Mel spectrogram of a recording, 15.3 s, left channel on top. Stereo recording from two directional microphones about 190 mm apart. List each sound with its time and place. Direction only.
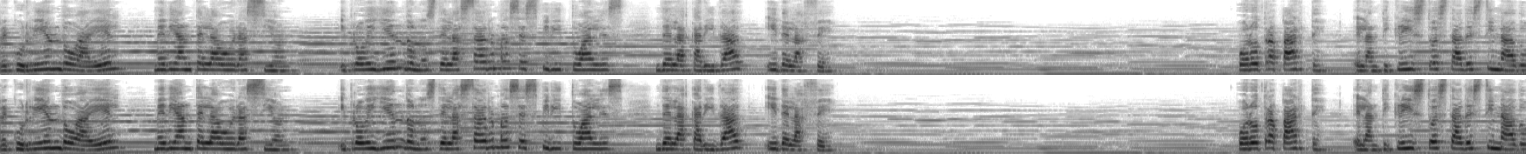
0.2 s a woman's voice: 55° right (ahead or behind)
1.2 s music: centre (ahead or behind)
1.5 s a woman's voice: 55° right (ahead or behind)
3.0 s music: centre (ahead or behind)
3.3 s a woman's voice: 55° right (ahead or behind)
12.4 s a woman's voice: 50° right (ahead or behind)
